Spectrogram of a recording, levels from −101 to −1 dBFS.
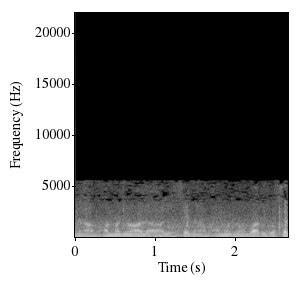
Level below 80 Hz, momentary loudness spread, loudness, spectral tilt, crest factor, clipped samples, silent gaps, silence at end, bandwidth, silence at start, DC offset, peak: -48 dBFS; 4 LU; -28 LUFS; -12 dB/octave; 16 dB; under 0.1%; none; 0 s; 5.8 kHz; 0 s; 0.1%; -10 dBFS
